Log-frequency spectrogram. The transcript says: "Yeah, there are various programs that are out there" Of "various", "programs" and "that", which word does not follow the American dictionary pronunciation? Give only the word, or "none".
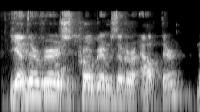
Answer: none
